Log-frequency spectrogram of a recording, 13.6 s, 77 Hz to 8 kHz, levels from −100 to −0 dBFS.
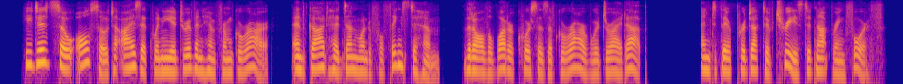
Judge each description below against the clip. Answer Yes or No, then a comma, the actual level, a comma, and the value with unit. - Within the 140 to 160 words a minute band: No, average, 180 wpm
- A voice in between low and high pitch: Yes, medium, 165 Hz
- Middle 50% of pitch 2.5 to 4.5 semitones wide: Yes, average, 3.3 semitones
